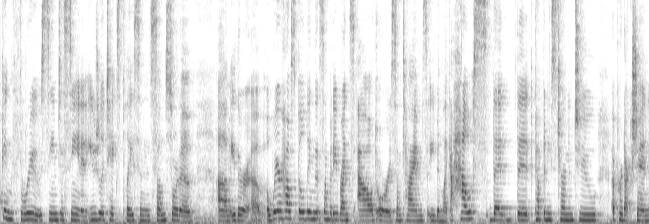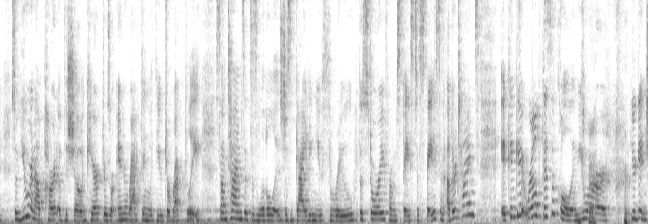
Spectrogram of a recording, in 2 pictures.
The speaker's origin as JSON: {"language": "English", "town": "Livermore", "region": "California", "country": "United States", "tie": "born or raised there", "said": "We had a house like that in my hometown called Deacon Dave's"}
